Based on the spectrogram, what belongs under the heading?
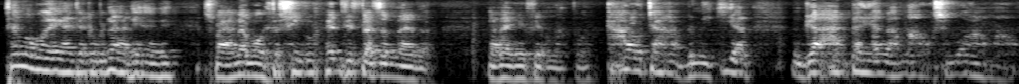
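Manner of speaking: high, loud, pressing sermon voice; full-force pulpit preaching; fervent preaching. Acted. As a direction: preach it up to the congregation with fire.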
